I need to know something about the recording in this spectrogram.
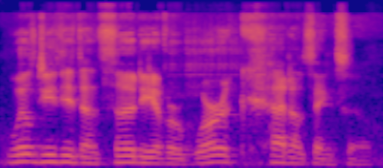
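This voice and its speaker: A man in his twenties, slightly hoarse, casually answering viewer questions on a live stream as a hardware tester with quick chuckles. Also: mid-range voice, a little hiss or hum. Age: 20s.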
